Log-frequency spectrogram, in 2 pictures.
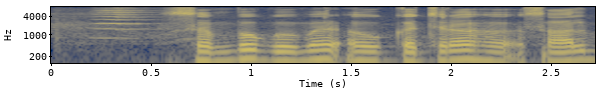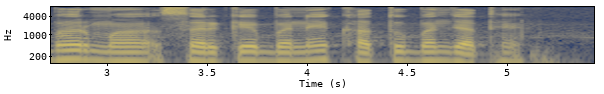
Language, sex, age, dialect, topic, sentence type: Chhattisgarhi, male, 18-24, Eastern, agriculture, statement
